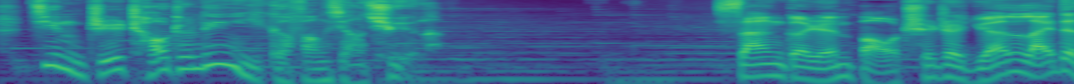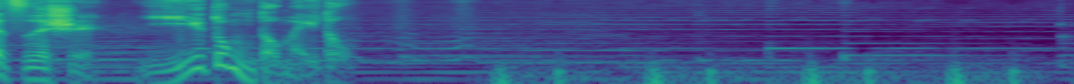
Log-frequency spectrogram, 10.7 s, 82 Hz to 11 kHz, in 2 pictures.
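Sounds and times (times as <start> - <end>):
speech: 0.0 - 2.3, 3.6 - 7.2
heartbeat thumping: 7.6 - 10.7.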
